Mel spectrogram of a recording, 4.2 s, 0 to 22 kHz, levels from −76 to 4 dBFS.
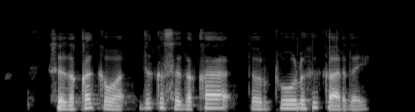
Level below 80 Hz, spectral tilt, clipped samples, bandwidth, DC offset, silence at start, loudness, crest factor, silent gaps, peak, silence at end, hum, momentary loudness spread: -54 dBFS; -7.5 dB/octave; under 0.1%; 7.8 kHz; under 0.1%; 0.5 s; -20 LUFS; 20 dB; 2.40-2.48 s; 0 dBFS; 0.5 s; none; 9 LU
